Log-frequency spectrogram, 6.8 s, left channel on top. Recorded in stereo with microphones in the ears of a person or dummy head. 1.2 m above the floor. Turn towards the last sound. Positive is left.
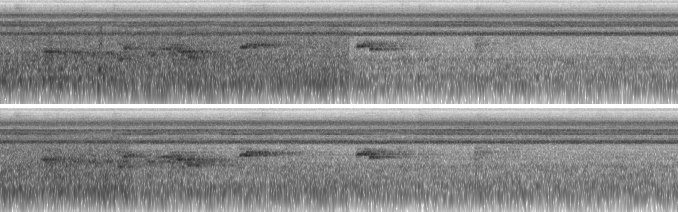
turn(degrees=-20)  # may be behind; listen again after turning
